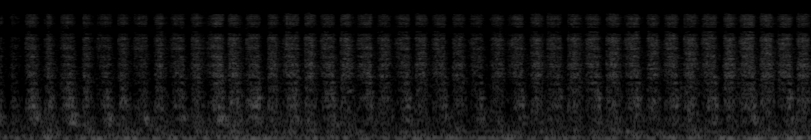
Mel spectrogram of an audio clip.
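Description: A light green Sharpie felt tip rubs quickly back and forth on a thin paper coloring page resting on a clipboard, filling in small circles. The result is a quiet, steady, bright scratchy hiss of rapid strokes with a faint low rumble underneath.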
